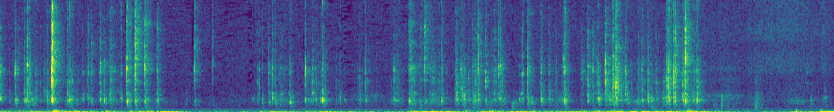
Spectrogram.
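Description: Typing on a computer keyboard: a quick, irregular run of key clicks as an email address is typed in.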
